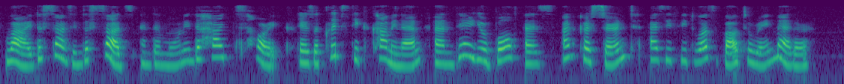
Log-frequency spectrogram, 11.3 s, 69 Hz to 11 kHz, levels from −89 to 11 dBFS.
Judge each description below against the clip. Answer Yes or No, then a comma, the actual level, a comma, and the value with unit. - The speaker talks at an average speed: Yes, average, 170 wpm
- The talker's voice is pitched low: No, very high, 275 Hz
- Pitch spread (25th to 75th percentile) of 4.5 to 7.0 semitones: Yes, wide, 5.5 semitones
